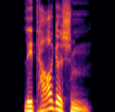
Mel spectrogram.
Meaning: strong dative masculine/neuter singular of lethargisch
- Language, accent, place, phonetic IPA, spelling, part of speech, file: German, Germany, Berlin, [leˈtaʁɡɪʃm̩], lethargischem, adjective, De-lethargischem.ogg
